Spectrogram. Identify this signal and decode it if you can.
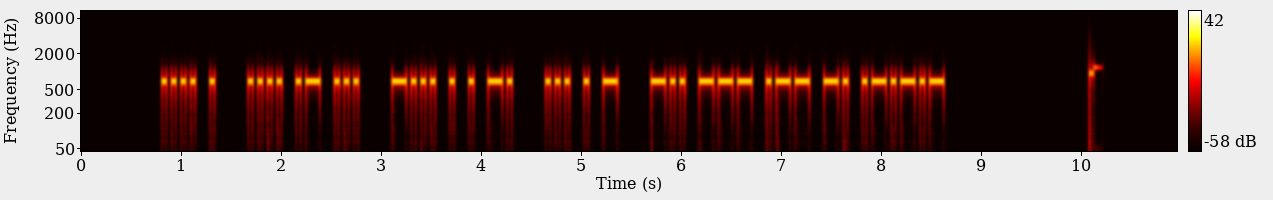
Morse code, heard as a keyed tone, about 25 wpm, 700 Hz. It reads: HE HAS BEEN SET DOWN.
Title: Sentences from Top 1000 Words - Review Part 1 - 25wpm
